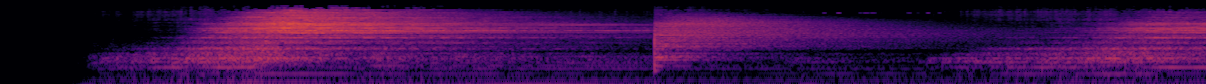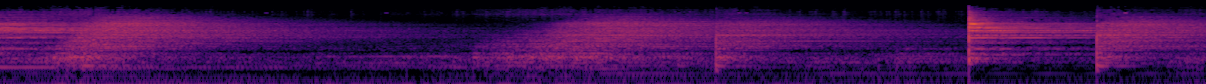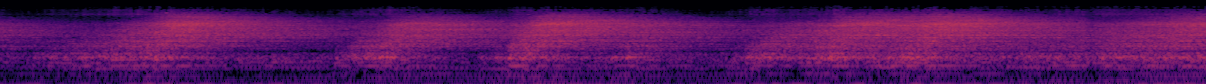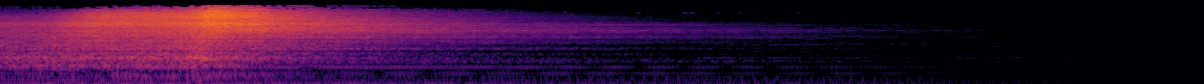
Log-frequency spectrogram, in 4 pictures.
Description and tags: Cymbal played with padded mallets.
